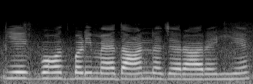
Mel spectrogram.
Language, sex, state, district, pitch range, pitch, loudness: Hindi, female, Bihar, West Champaran, 250-280 Hz, 260 Hz, -15 LUFS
